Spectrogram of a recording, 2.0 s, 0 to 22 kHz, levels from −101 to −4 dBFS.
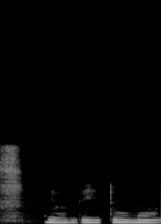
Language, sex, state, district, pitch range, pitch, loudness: Hindi, female, Bihar, Purnia, 215-230 Hz, 220 Hz, -46 LUFS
